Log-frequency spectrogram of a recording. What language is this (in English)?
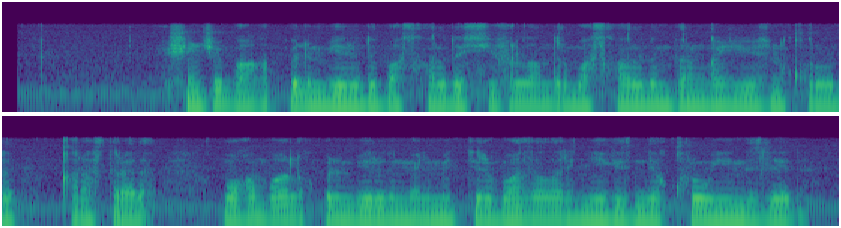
Kazakh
